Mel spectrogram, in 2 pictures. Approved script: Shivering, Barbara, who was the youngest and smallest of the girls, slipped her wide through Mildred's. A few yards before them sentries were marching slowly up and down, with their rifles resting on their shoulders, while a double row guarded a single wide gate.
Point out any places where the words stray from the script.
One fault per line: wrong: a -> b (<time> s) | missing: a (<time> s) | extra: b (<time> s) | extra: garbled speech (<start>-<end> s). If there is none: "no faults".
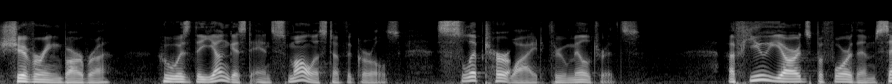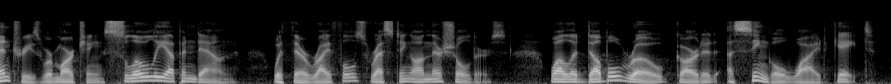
no faults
